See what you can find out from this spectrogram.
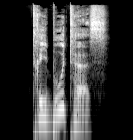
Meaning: genitive of Tribut
- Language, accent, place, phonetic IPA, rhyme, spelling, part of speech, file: German, Germany, Berlin, [tʁiˈbuːtəs], -uːtəs, Tributes, noun, De-Tributes.ogg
